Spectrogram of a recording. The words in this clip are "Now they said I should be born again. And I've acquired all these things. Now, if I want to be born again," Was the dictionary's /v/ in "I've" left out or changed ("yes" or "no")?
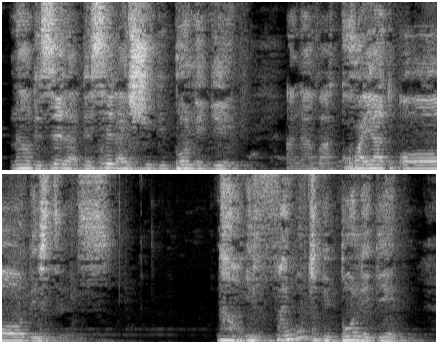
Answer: no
